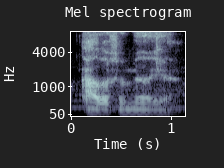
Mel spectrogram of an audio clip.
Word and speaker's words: Ala Familia: Dinner at Ala Familia. What is that one again? Ala Familia. How do you spell that?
